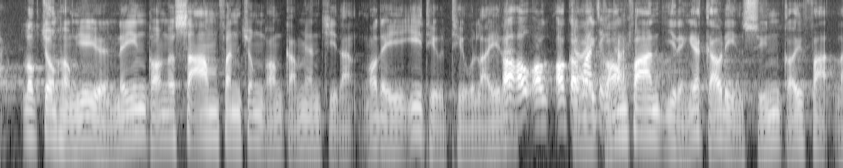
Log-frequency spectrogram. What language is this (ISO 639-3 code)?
yue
